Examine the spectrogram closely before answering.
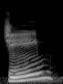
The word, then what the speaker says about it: ج: Remember that the name and the sound of this letter, the letter Jeem, are a bit different. So the name is the letter Jeem, Jeem, stretch the sound, Jeem, and the sound that we focus on is the sound Ja, Ja.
